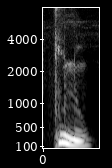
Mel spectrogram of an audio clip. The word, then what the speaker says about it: punu: Punt et Pounou ou Punu, je ne sais plus comment ça se prononce celui-ci. Pounou, voilà.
